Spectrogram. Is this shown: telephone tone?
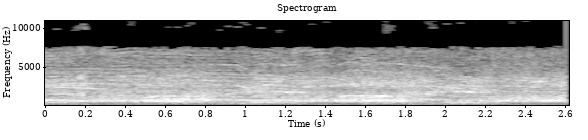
no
